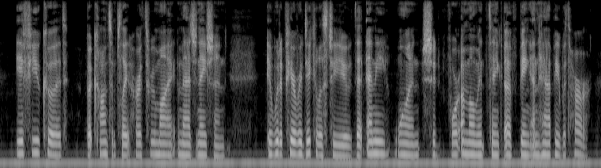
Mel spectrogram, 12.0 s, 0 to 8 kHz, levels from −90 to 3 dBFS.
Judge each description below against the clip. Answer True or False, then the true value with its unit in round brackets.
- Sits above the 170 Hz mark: False (160 Hz)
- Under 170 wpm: True (140 wpm)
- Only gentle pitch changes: True (1.5 semitones)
